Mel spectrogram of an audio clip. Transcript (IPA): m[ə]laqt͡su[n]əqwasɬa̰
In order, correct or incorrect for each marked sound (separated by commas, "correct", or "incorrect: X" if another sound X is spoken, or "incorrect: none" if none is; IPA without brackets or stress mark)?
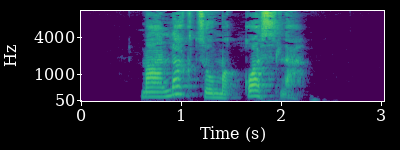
incorrect: a, incorrect: m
